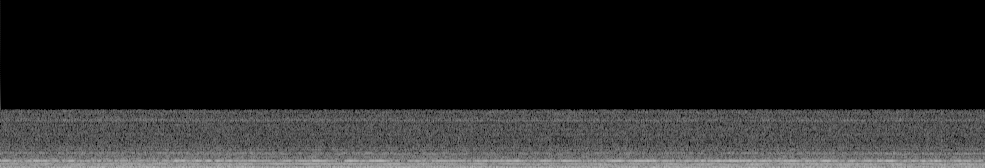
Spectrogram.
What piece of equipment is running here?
slide rail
